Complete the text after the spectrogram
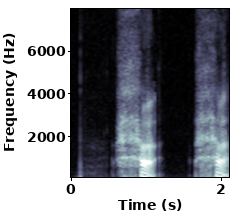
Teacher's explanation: ketika mengucap ha, epiglotis ini itu dipepetkan ke dinding tenggorokan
